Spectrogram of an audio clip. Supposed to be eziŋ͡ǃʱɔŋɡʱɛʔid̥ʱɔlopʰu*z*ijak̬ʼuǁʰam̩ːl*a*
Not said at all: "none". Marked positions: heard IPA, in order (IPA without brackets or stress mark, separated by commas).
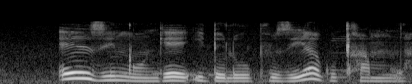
z, a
